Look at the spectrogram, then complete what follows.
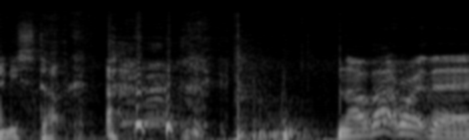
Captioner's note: laughs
